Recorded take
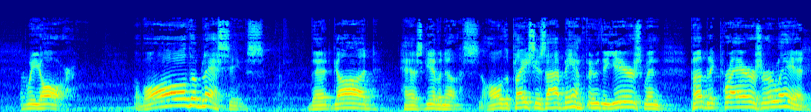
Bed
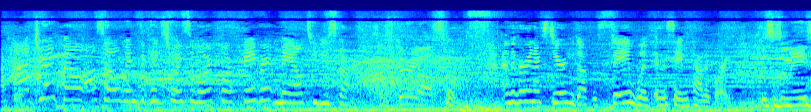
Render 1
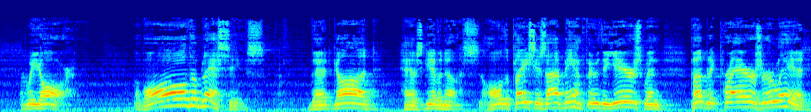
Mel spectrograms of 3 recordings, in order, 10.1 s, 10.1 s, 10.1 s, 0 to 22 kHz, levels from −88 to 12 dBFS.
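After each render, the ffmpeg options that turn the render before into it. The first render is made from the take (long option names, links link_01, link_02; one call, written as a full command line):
ffmpeg -i in.wav -af "aecho=1:1:2.9:0.62" out.wav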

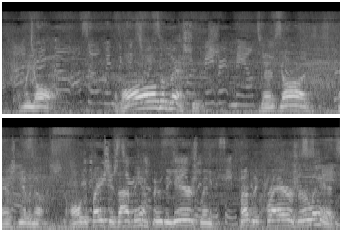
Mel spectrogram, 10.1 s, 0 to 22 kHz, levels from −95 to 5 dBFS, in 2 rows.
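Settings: ffmpeg -i in.wav -i bed.wav -filter_complex "[1:a]volume=-5.5dB[link_01];[0:a][link_01]amix=inputs=2:normalize=0" out.wav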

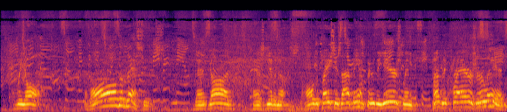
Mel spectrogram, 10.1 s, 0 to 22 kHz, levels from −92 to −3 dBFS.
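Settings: ffmpeg -i in.wav -af "adynamicequalizer=threshold=0.0178:dfrequency=280:dqfactor=1.1:tfrequency=280:tqfactor=1.1:attack=5:release=100:ratio=0.375:range=4:mode=boostabove:tftype=bell" out.wav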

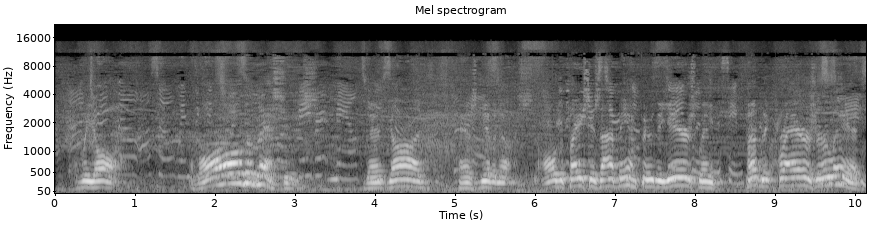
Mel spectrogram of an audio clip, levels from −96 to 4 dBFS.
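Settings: ffmpeg -i in.wav -filter_complex "[0:a]asettb=1/sr,asplit=3[link_01][link_02][link_03];[link_01]atrim=end=1.984[link_04];[link_02]atrim=start=1.98:end=3.57,asetpts=PTS-STARTPTS,afade=type=in:duration=0.004:curve=qsin,afade=type=out:start_time=1.586:duration=0.004:curve=qsin,asplit=2[link_05][link_06];[link_06]adelay=24,volume=-2.5dB[link_07];[link_05][link_07]amix=inputs=2:normalize=0,atrim=end_sample=70119[link_08];[link_03]atrim=start=3.566[link_09];[link_04][link_08]acrossfade=duration=0.004:curve1=hsin:curve2=qsin[link_10];[link_10][link_09]acrossfade=duration=0.004:curve1=qsin:curve2=hsin,asettb=1/sr,asplit=3[link_11][link_12][link_13];[link_11]atrim=end=5.454[link_14];[link_12]atrim=start=5.45:end=6.26,asetpts=PTS-STARTPTS,afade=type=in:duration=0.004:curve=qsin,afade=type=out:start_time=0.806:duration=0.004:curve=qsin,equalizer=frequency=130:width=1.5:gain=-13[link_15];[link_13]atrim=start=6.256[link_16];[link_14][link_15]acrossfade=duration=0.004:curve1=hsin:curve2=qsin[link_17];[link_17][link_16]acrossfade=duration=0.004:curve1=qsin:curve2=hsin" out.wav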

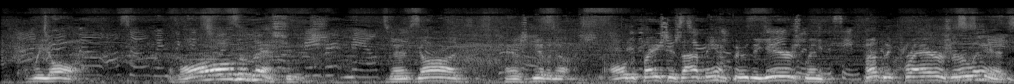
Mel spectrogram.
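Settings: ffmpeg -i in.wav -af anull out.wav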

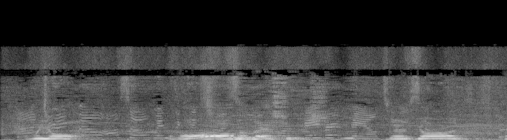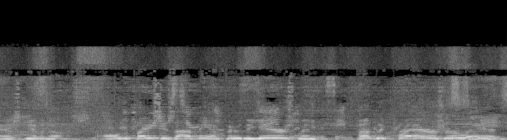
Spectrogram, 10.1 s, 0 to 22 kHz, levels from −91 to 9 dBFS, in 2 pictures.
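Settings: ffmpeg -i in.wav -af "volume=1.5dB,alimiter=limit=-1dB:level=0:latency=1" out.wav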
